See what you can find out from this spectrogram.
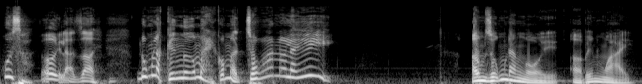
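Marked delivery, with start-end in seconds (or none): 0.0-3.3 scolding yell. Acted. Mother Huyền scolding Hồng over the packed suitcases, shouting. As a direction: yell at her like a fed-up mother. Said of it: "mà quát lên".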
